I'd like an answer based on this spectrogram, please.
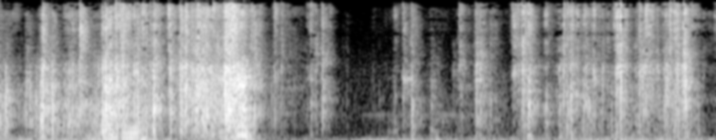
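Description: Clear plastic blister packaging of an action figure crinkling and crackling as it is handled and pulled open, in quick irregular crackles.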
